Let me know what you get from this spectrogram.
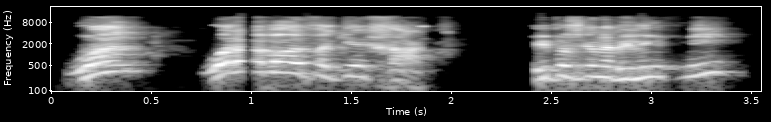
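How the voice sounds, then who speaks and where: Peruvian guy with a spanish accent, high bright voice, broken english, telling his founder story all animated. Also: moderate pace. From Peru. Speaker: company founder being interviewed. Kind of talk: casual interview answers.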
